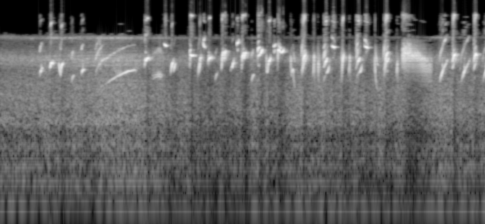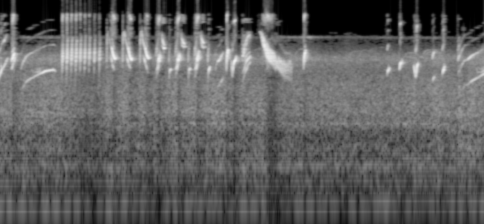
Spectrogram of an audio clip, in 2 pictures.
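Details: A parva goldfinch in sustained, lively song: dense high-pitched twittering with many quick up-and-down slurred notes, sharp ticks and occasional rasping buzzes, continuing for nearly ten seconds.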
